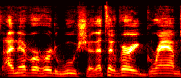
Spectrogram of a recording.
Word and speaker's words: wuxia: Now, Hoodie says I never heard wuxia. That's a very gram spelling of it, bro. Wuxia is spelled w u x i a.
